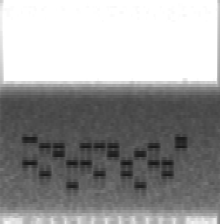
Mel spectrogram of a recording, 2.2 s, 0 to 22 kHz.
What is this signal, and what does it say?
Multi-frequency trunk signalling (R1, as on North American trunks), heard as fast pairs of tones, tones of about 70 ms, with phone line noise. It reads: KP 8029803493 ST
